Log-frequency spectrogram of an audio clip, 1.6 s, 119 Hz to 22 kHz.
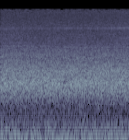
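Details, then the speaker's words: MJX Bugs 3 brushless quadcopter in flight: steady low buzzing drone of motors with a slight fluttering wobble, nothing harsh or grinding; flutter judged not a problem. "sounds like a little bit of a flutter on the motors there"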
